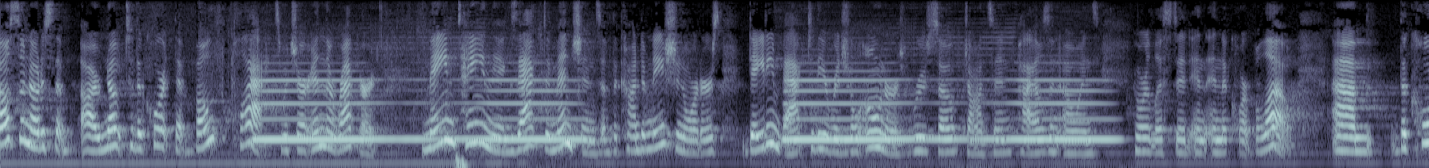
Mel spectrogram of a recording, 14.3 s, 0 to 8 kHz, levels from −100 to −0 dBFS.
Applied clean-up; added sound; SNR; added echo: none; Wind instrument, woodwind instrument; 0 dB; none.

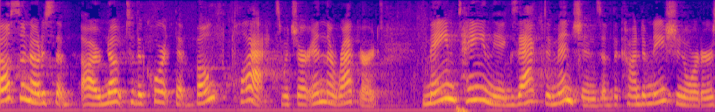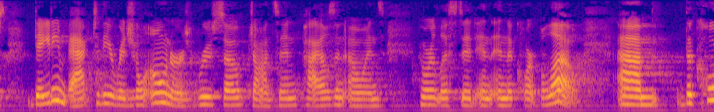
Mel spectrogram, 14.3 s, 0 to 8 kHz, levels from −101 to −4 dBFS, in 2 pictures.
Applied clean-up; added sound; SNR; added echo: none; none; none; none.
